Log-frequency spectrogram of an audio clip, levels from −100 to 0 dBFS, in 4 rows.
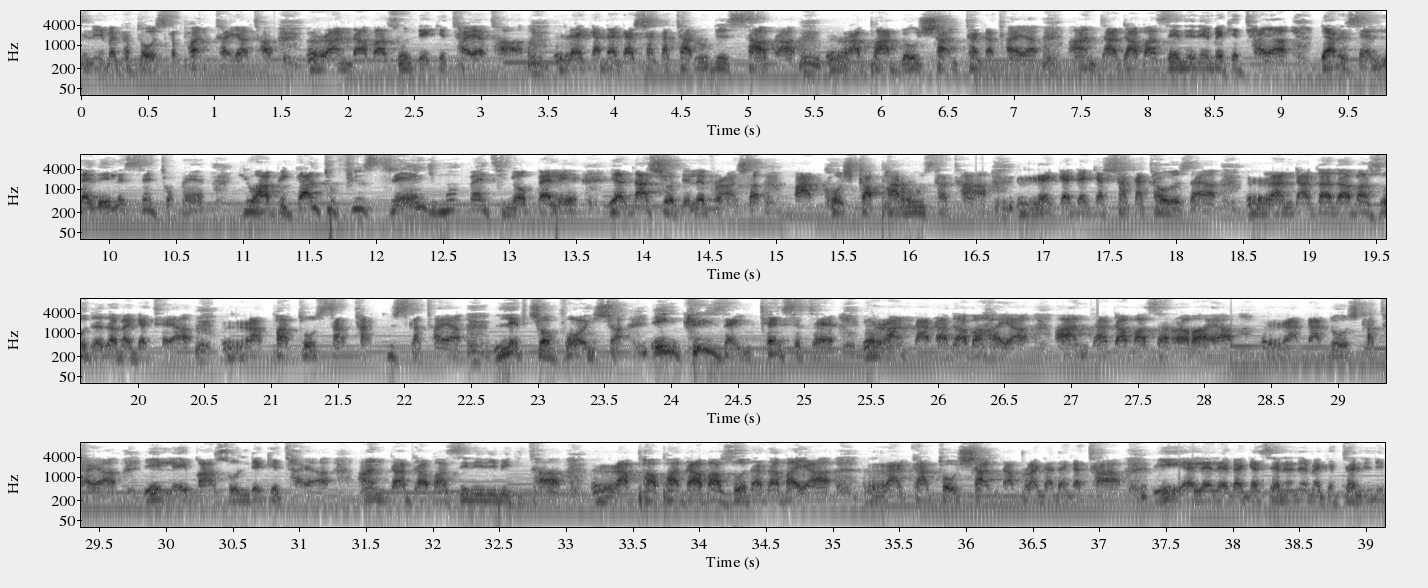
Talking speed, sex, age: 125 wpm, male, 50-69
